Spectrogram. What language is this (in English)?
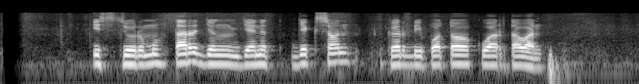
Sundanese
